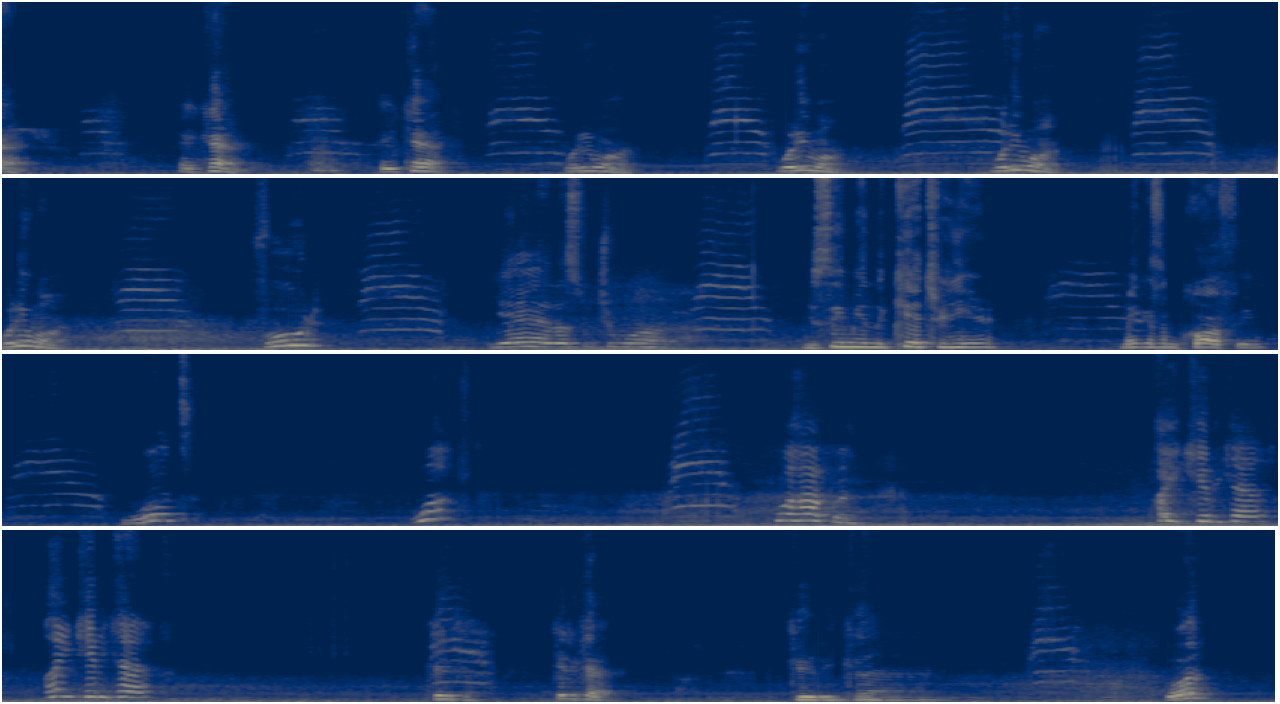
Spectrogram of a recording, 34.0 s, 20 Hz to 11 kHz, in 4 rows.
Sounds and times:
Meow: 0.5s - 0.9s, 1.9s - 2.5s, 3.2s - 3.8s, 4.7s - 5.2s, 6.0s - 6.7s, 7.5s - 8.2s, 9.2s - 9.8s, 10.9s - 11.5s, 13.1s - 13.7s, 15.4s - 16.0s, 17.0s - 17.8s, 21.4s - 22.0s, 28.4s - 28.9s, 32.4s - 32.9s
Speech: 1.2s - 1.7s, 2.5s - 3.0s, 8.5s - 9.0s, 10.2s - 10.7s, 11.7s - 13.2s, 13.8s - 15.2s, 16.0s - 17.0s, 17.8s - 20.2s, 22.2s - 22.9s, 24.7s - 26.6s, 30.8s - 31.9s, 33.3s - 33.6s.

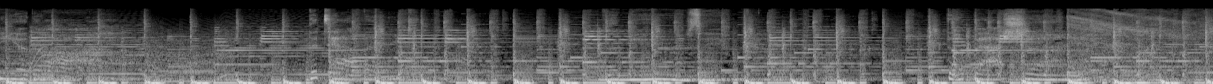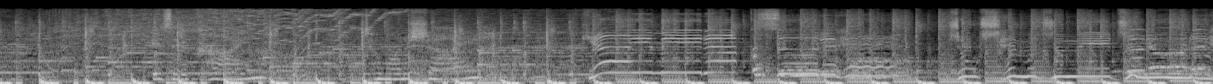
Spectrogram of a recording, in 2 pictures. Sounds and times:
Music: 0.0s - 24.2s.

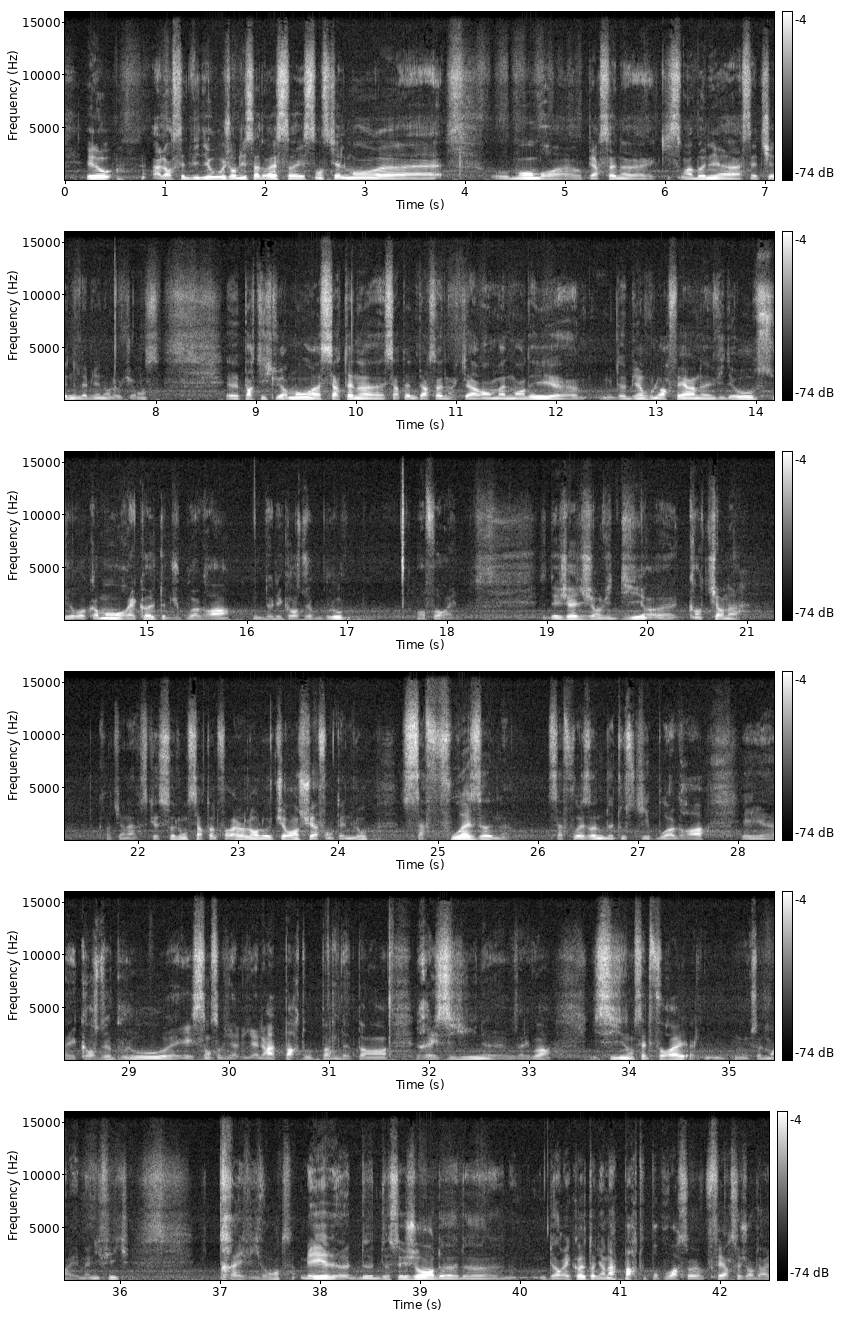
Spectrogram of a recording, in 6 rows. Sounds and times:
Speech: 0.2s - 8.1s, 8.7s - 17.0s, 17.6s - 18.1s, 19.0s - 21.0s, 21.6s - 36.1s, 37.0s - 42.4s.

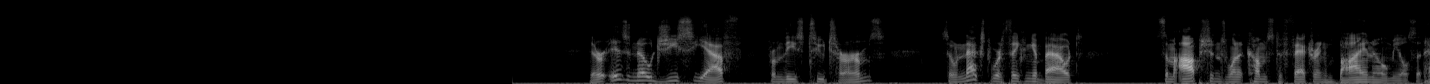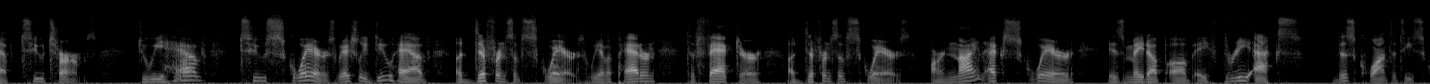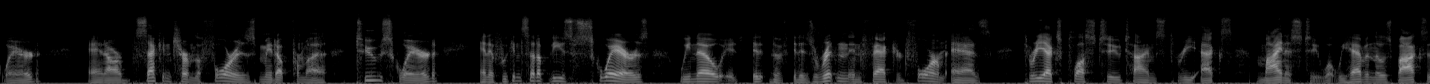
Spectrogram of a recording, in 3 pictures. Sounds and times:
Speech: 5.9s - 10.9s, 11.6s - 42.9s.

